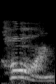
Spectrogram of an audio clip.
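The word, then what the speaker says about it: Quorn: me we have um corn which is it's spelled q-u-o-r-n so people pronounce it people think i'm saying porn but it's pronounced it's pronounced that way but it's spelled with the q but they have the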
